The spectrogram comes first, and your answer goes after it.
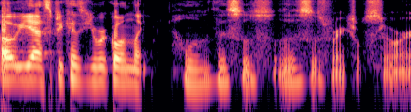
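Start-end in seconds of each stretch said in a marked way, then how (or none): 1.3-3.1 put-on ASMR voice, quieter and slower. On their radio show, teasing the co-host by imitating Rachel Stewart's ASMR voice. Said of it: "I like my ASMR voice".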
